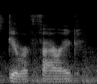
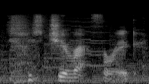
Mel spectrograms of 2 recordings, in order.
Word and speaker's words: Girafarig: awesome giraff rig um still can't believe I used to pronounce it as garig girafarig um normal psychic type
